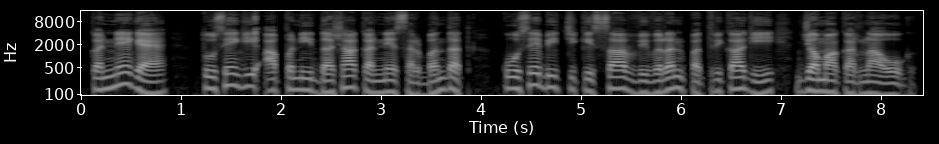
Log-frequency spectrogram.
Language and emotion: Dogri, neutral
